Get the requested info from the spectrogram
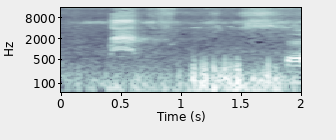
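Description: A crow caws once, faintly, about half a second in. A low, rough rumbling noise follows and is louder than the caw.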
